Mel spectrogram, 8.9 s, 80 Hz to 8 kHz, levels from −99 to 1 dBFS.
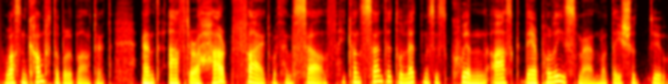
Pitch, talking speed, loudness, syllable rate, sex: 140 Hz, 175 wpm, -20 LUFS, 4.6 syllables/s, male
